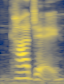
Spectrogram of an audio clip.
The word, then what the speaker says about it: Kahje: Kahje, right? You actually pronounce the J.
